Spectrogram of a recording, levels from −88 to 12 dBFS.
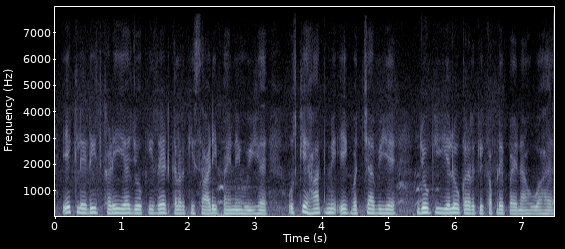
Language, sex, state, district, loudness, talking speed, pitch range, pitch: Hindi, male, Uttar Pradesh, Lalitpur, -17 LUFS, 230 wpm, 130-155 Hz, 145 Hz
